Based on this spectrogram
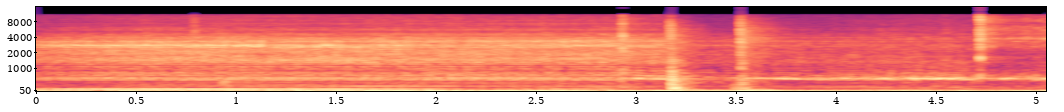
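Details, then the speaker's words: Refurbished drill press motor with new bearings, run on the bench: hum fades as it coasts down, then a few sharp clicks as the centrifugal start switch drops back in; normal behaviour. "and you can hear the secondary switch cut out there as the centrifuge comes back in brilliant it's working and it looks good"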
